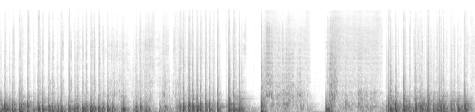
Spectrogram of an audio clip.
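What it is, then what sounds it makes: Latex balloon. Long acrylic nails tap rapidly and scratch across a large, hollow, inflated green latex balloon. The taps come as a dense run of deep, booming thuds with very little brightness, and the middle stretch turns to broader, hissier scratching before the quick drumming resumes.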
